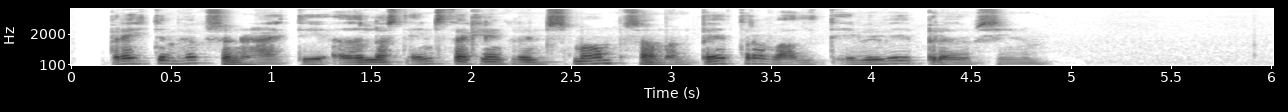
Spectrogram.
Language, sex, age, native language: Icelandic, male, 20-29, Icelandic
